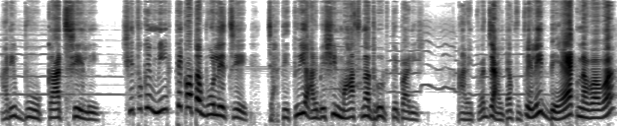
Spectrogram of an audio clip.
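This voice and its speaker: A woman's voice: mid-range voice, big pitch swings, normal speed, fairly bright tone, soft background music. A woman playing a greedy, scheming, impatient village aunt in a Bengali cartoon, with theatrical, exclamatory delivery. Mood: coaxing. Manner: exclamatory, theatrical, coaxing and scolding. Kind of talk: Bengali cartoon moral-story acting.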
